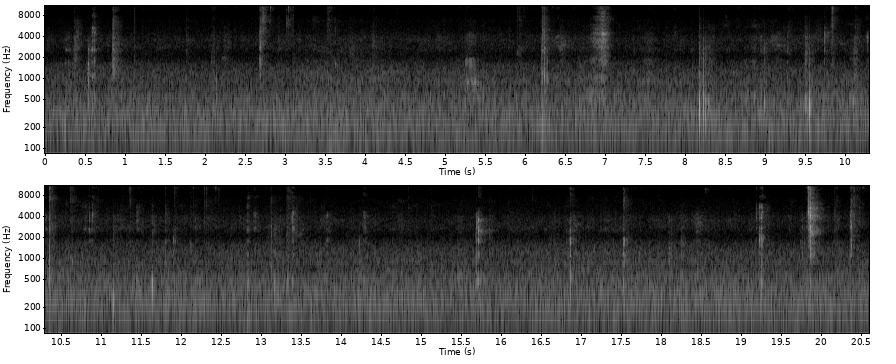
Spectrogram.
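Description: A person chews food with wet, crunchy sounds close to a microphone.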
